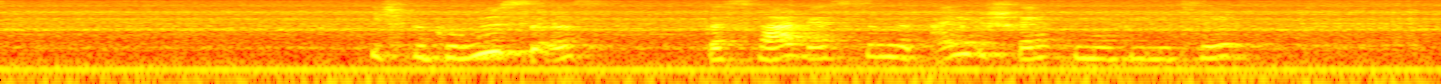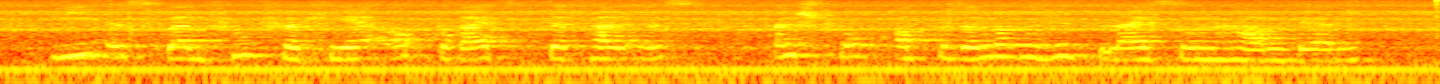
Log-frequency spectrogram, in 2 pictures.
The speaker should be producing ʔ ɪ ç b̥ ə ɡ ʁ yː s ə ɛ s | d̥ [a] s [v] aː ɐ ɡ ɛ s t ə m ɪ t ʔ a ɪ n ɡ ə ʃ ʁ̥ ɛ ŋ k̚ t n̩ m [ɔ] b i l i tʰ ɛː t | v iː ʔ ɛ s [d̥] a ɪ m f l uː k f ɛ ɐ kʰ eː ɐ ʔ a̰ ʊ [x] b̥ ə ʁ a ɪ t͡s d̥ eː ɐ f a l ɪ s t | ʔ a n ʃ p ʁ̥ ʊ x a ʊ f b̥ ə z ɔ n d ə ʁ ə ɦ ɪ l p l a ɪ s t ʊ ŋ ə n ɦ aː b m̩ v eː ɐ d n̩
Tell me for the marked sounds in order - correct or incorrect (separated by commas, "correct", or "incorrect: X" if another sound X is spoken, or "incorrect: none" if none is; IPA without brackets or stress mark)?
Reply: correct, incorrect: f, incorrect: o, incorrect: b̥, correct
